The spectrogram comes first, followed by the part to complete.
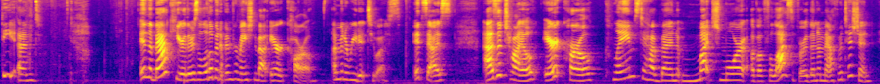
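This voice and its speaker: A woman teacher reading a picture book aloud to young children, expressive and instructional, pausing to put questions to them. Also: on the high side. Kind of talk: animated read-aloud storytelling with questions to young learners.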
